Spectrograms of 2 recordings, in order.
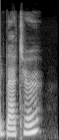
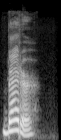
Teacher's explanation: when a T is between two vowels it's generally pronounced like a fast D sound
